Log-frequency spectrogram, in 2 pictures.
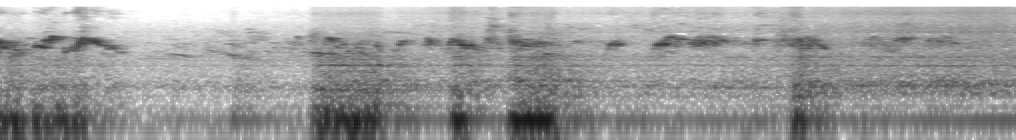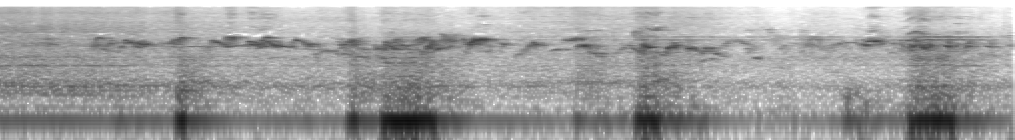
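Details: Red-whiskered bulbul delivering a lân bổi già song: quick runs of chirped and warbled notes, nearly continuous, with dull thuds heard repeatedly underneath.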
